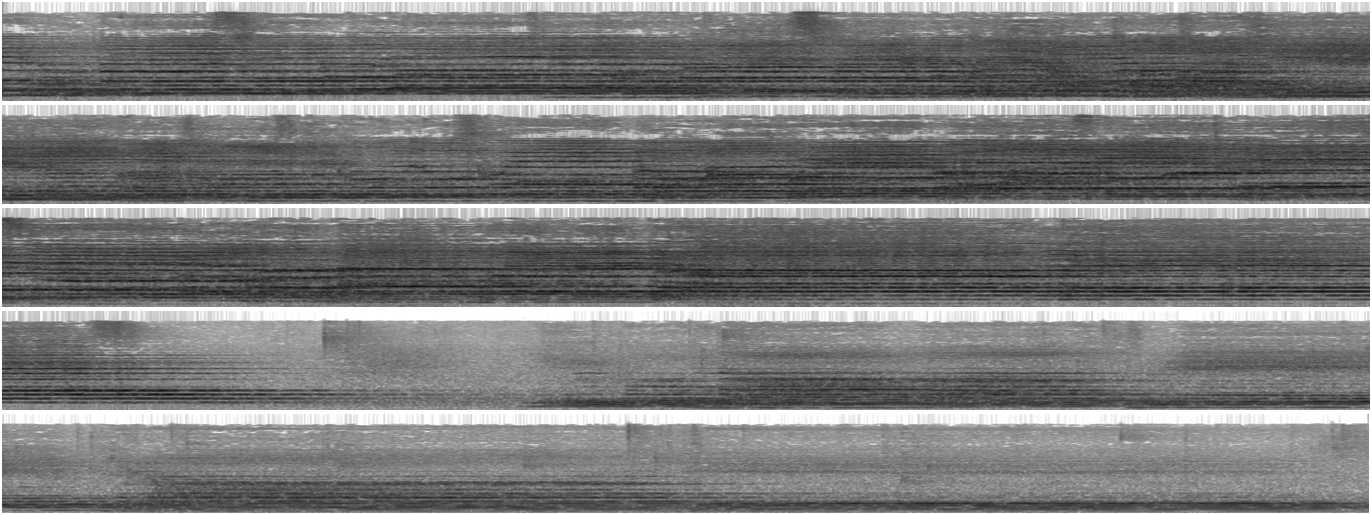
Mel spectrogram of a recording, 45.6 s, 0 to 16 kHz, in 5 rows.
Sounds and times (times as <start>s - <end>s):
Chant: 0.0s - 45.5s.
